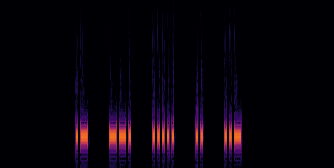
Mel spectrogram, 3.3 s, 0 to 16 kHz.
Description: Morse code, heard as a keyed tone, about 46 wpm, spaced as for 27 wpm, 700 Hz. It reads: AG5IU
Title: USA Call Signs - 5 Characters - 3x Character Spacing - 50wpm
